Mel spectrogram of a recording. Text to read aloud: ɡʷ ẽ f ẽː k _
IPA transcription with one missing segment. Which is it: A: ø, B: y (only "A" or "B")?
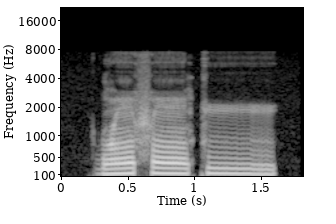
B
